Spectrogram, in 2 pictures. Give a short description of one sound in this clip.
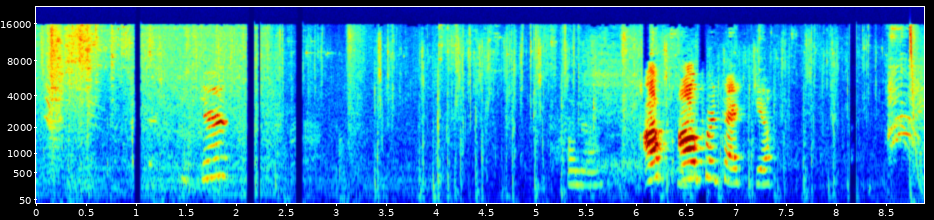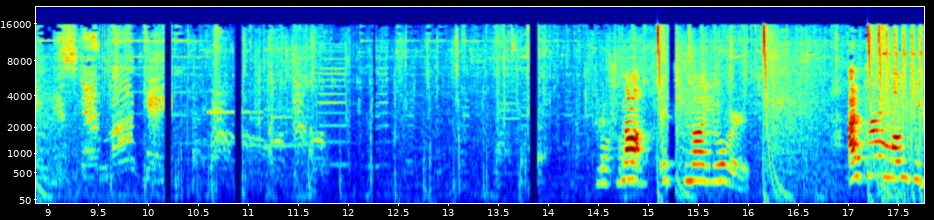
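Young boys talk and exclaim excitedly close by.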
